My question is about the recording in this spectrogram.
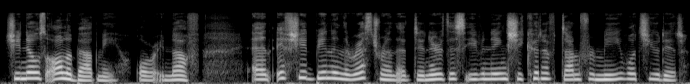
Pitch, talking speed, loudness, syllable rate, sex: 235 Hz, 215 wpm, -17 LUFS, 5.5 syllables/s, female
